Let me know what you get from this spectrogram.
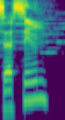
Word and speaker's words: Suisun: Tiffy Luna writes in, Suisun is pronounced Sassoon.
